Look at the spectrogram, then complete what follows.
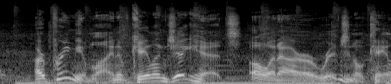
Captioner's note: voiceover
